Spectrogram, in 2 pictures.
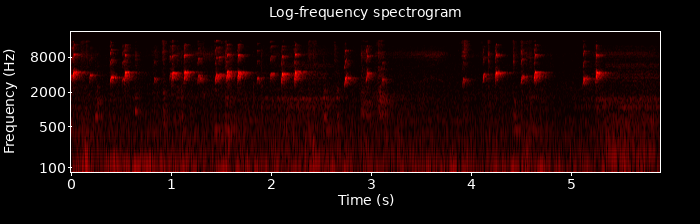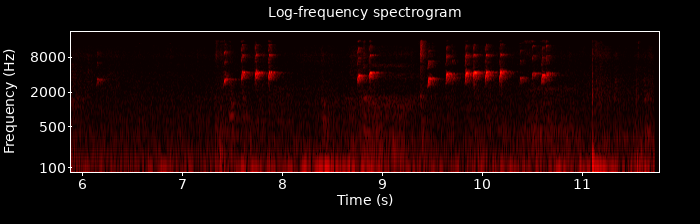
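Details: Female European goldfinch calling pit pit: bursts of sharp, high tweets in quick clusters, separated by short gaps of quiet, with a light background hiss.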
